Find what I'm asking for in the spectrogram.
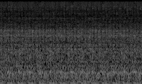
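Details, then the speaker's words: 2011 Ford S-Max 1.6 EcoBoost after repair of fuel leaking between turbo and exhaust manifold and severe misfire: even, steady idle with smooth pulse and bright injector tick, running cleanly, no leaks. "Crank. Sounds like an EcoBoost sewing machine. No leaks."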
